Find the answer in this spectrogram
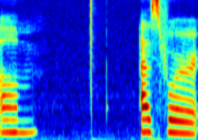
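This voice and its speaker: An American accent marks the speech. The voice belongs to a woman. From United States. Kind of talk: casual talk to camera. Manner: hesitant, many fillers.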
